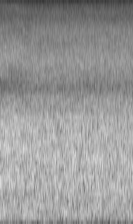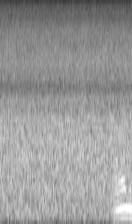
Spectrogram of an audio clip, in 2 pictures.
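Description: A creek waterfall pours steadily after several days of rain, a dense, even rushing roar close by that holds constant throughout, with a faint low hum creeping in near the end.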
